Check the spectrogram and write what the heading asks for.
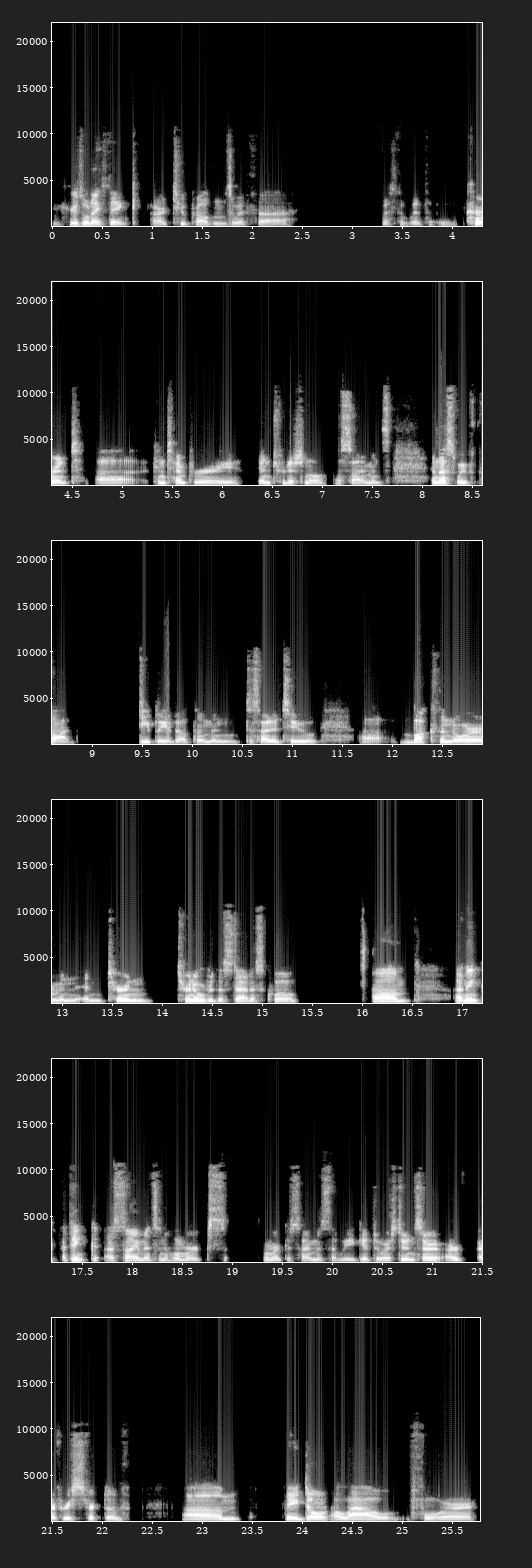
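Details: Adult male speaker; normal speech.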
